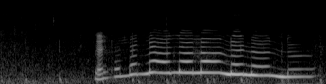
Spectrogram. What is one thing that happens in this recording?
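A young woman hums a drawn-out tune close to a microphone.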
